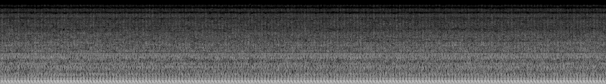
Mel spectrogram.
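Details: Briggs & Stratton Storm Responder generator (model 030430-00, engine 21T212-0116-G1), previously stuck at TDC with fuel-flooded oil, final test after repair: steady even low drone with no misses or knocks; governor raised to 61.5 Hz, loaded to 3000 W and holding 60 Hz.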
